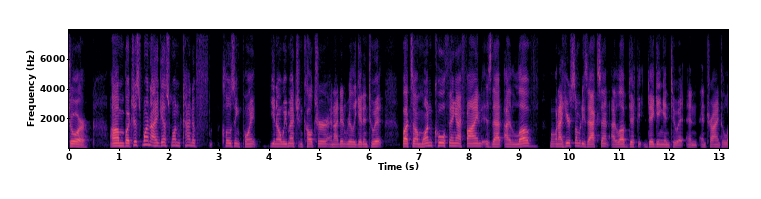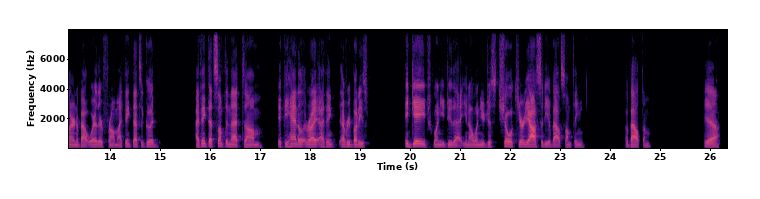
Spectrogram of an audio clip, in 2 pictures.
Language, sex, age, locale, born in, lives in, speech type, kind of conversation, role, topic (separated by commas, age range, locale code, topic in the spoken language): English, male, 35-39, en-US, United States, United States, conversation, podcast, guest, What helps you connect with people who have different communication styles?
